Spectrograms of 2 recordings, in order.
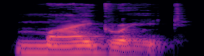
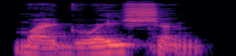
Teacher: Did you hear the stress here? The stress is on the first syllable with migrate. So it has to shift to the second syllable when we add the TION, migration.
